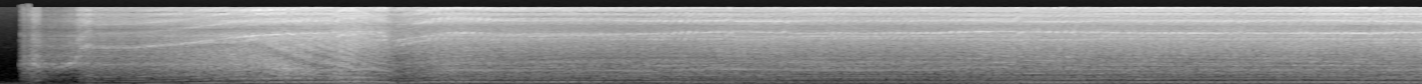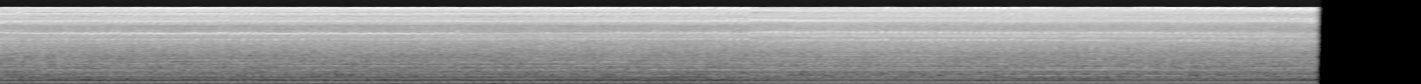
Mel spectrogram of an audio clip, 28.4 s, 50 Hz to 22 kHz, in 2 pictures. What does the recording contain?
FXLM drone quadrocopter flying close T01 ssg
Quadrocopter recorded in a TV studio. Sennheiser MKH416 into Zoom H6.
